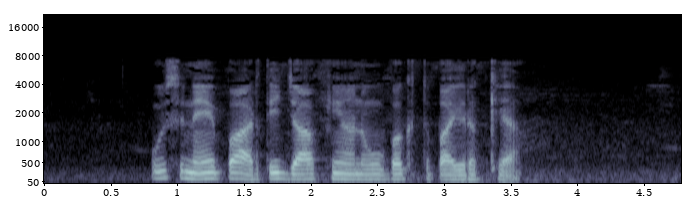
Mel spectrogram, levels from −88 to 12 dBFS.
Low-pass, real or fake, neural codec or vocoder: 7.2 kHz; real; none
